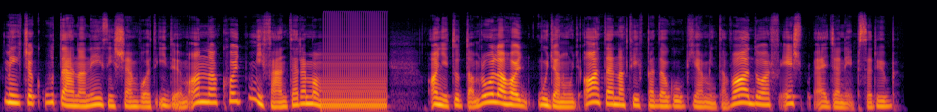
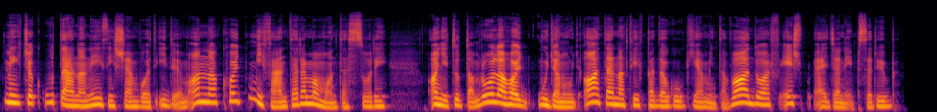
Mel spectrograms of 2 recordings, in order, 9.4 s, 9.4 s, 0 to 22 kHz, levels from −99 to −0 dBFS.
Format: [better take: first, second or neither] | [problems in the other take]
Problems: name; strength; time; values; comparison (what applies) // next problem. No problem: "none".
second | audio freezing; at 3 s for 0.5 s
